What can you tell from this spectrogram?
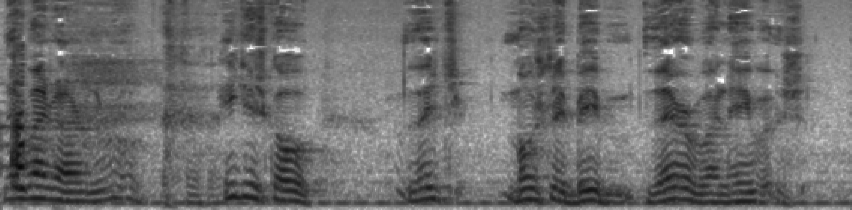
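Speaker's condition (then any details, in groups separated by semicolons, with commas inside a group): Parkinson's; severe, says unable to move anything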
